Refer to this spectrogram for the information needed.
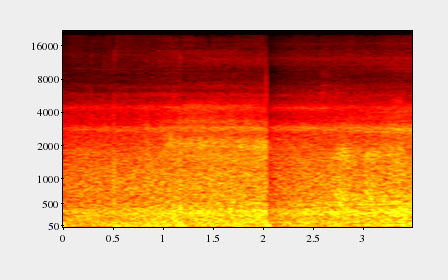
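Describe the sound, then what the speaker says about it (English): A London Northwestern Railway service pulls out of Milton Keynes Central for London Euston, a broad continuous rumble with wind noise, loud and steady throughout. "now departing is the 1400 London North Western Railway service to London Euston"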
